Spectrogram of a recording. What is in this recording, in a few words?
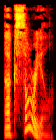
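"uxorial", British English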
